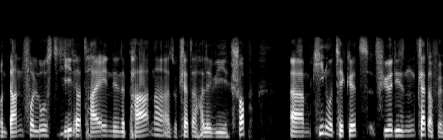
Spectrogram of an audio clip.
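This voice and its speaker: Here a man speaks in a plain, everyday voice at a medium pitch. His pace is fairly slow, and his pitch variation is ordinary. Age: 40s. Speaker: startup founder. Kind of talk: casual interview.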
